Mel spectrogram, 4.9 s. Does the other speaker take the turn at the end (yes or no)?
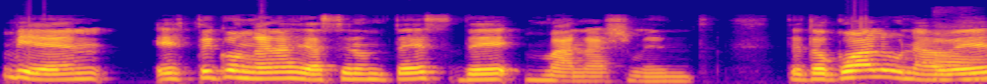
no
